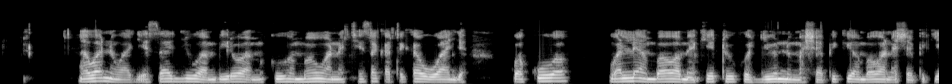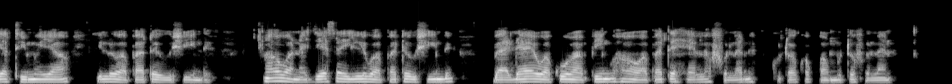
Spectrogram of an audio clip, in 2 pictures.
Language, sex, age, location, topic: Swahili, male, 18-24, Nakuru, government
